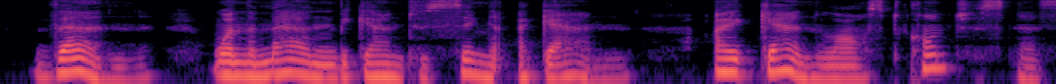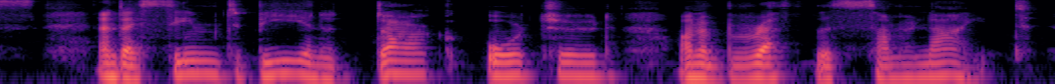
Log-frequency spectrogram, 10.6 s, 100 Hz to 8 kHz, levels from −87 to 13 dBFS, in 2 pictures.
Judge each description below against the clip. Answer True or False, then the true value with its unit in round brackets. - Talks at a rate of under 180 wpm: True (150 wpm)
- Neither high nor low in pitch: True (150 Hz)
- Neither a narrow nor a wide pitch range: True (3.0 semitones)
